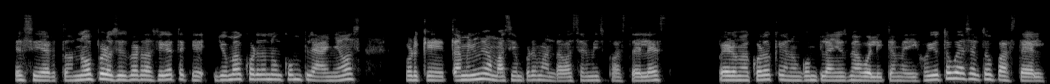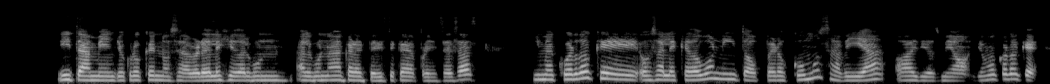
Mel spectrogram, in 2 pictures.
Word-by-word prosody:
Es 205 -2 -1
cierto. 185 -1 -1
No, 215 +3 +4
pero 240 -3 +6
sí 210 - +1
es 205 - +2
verdad. 215 -1 +2
Fíjate 220 +2 0
que 195 -3 -4
yo 205 +2 -1
me 235 - +4
acuerdo 230 0 +1
en 230 - +2
un 225 -1 0
cumpleaños, 215 0 -1 0.4
porque 195 -1 0
también 210 +4 +3
mi 255 - +4
mamá 195 -6 +2
siempre 195 +1 -4
mandaba 175 -4 -3
a - - -1
hacer 185 +1 -7
mis 190 -1 -4
pasteles, 180 +4 -2 0.5
pero 200 0 +5
me 200 - +1
acuerdo 205 +3 +1
que 220 - -3
en 200 - -2
un 190 - -3
cumpleaños 190 -1 -1
mi 195 - -1
abuelita 180 -1 +1
me 175 -1 -4
dijo: 170 +4 -4
"Yo 220 0 +3
te 275 - +1
voy 275 0 +6
a - - +3
hacer 245 -3 -1
tu 235 -3 0
pastel". 180 -5 0 0.6
Y 220 -1 +3
también 195 -2 +3
yo 190 - -1
creo 200 0 -2
que 210 - 0
no 190 -2 -3
sé, 185 +1 -7
habré 175 +2 +4
elegido 195 0 +1
algún 190 0 -2
alguna 195 +1 -1
característica 185 0 -1
de 180 - -2
princesas. 175 +7 -2 0.5
Y 225 0 -3
me 225 - +1
acuerdo 240 +6 +2
que, 235 -7 +3
o 200 0 -1
sea, 215 +1 0
le 205 -1 +1
quedó 205 +2 +1
bonito, 240 -8 -1
pero, 195 -1 -2
¿cómo 250 +10 -3
sabía? 200 - -2
Ay, 195 -1 -3
Dios 180 -1 -6
mío, 175 -2 -4
yo 190 - -9
me 220 - -3
acuerdo 240 0 -2
que 195 -5 +2
195 Hz, 215 wpm, -24 LUFS, 185-220 Hz, 0.6 s, pero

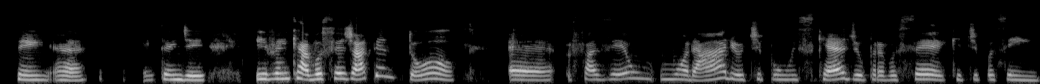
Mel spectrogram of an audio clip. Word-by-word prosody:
Sim, 210 -3 +1
é, 195 -1 +1 0.6
entendi. 205 -1 +2 0.5
E 245 +1 +4
vem 260 +2 +2
cá, 255 -6 +7
você 250 +3 +3
já 245 0 +6
tentou, 255 - -3 0.5
eh, 205 -1 +3 0.3
fazer 230 +2 -3
um 275 -3 -11
um 235 0 -7
horário, 220 +4 -1
tipo 225 0 -10
um 220 0 -7
schedule 220 0 +1
pra 210 -1 -6
você, 210 +1 -1
que 215 -2 -10
tipo 220 +1 -11
assim: 205 -4 -7
220 Hz, 125 wpm, -23 LUFS, 205-245 Hz, 0.6 s, cá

